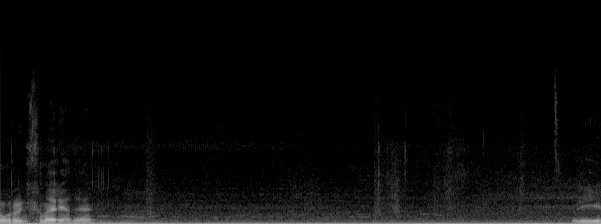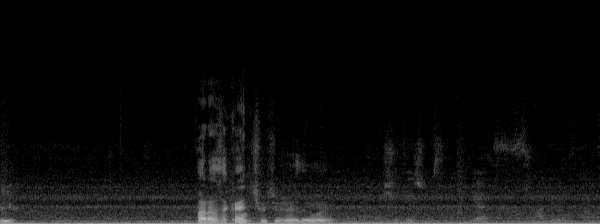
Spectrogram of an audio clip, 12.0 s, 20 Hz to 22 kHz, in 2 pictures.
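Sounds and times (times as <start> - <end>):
ship machinery rumble: 0.0 - 12.0.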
